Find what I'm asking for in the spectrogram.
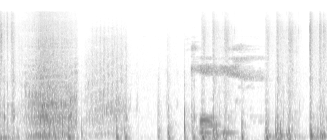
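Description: Horse sounds in Minecraft: a rapid run of hoof clip-clops, then a high whinny with hoofbeats before and after it, close and moderately loud, with a brief spoken word mixed in.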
